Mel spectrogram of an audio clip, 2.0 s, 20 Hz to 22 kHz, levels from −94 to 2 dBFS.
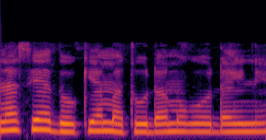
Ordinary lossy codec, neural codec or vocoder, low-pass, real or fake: none; none; 7.2 kHz; real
